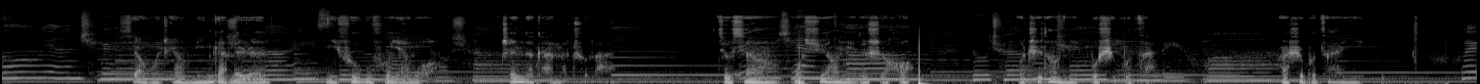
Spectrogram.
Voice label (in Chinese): 情感自诉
